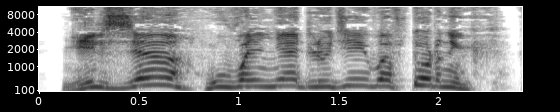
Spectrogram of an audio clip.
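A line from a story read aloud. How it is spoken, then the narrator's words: Shouting. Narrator (Russian): кричал он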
